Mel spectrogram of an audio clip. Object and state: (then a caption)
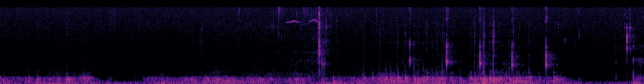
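Metal mesh microphone grille being scratched. Fingertips of both hands rub and scratch directly on the hollow domed metal mesh grille on top of a rose-gold Blue Yeti USB microphone. The result is a dense, low, muffled rumbling of soft rubbing, with short, brighter scratchy ticks appearing toward the second half.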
